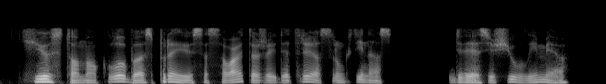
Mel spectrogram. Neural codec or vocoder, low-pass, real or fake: codec, 24 kHz, 0.9 kbps, DualCodec; 5.4 kHz; fake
